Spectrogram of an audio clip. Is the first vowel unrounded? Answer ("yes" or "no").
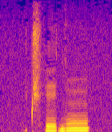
yes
